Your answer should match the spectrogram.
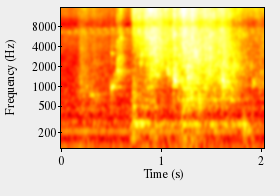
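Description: Yogurt whey pouring out of a stoneware mixing bowl and splashing, loudest for about a second in the middle.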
